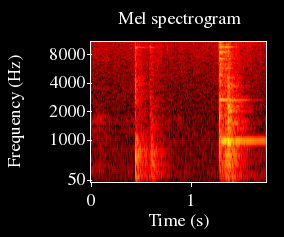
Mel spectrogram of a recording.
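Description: Glasses clink together three times in a toast, two light taps close together and then a louder strike that leaves a short, clear ringing tone, with no talking.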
